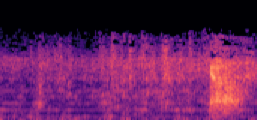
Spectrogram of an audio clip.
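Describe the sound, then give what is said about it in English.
Water runs steadily with a soft, hissing splash, rising into a louder, fuller gush near the end, like a tap or fountain pouring, with no talking. “Good and thirsty, eh? Yeah, that water looks good.”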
